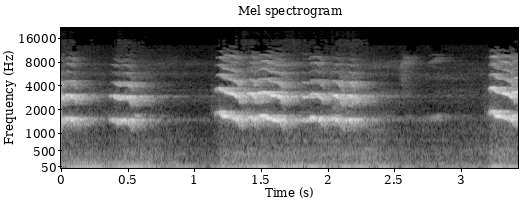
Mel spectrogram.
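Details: Two or three Yellow-throated Toucans ('Dios te dé') calling together in a ragged, overlapping chorus of loud, yelping three-part phrases, as group members often do in tropical rainforest. A faint keel-billed toucan is heard very softly behind them.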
